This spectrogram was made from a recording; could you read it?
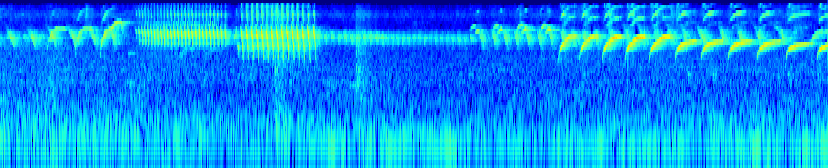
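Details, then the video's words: Singing male canary with a long rolling song, kept as a master bird to teach others: repeated arched notes, then a buzzy trill and a dense rattling roll, ending in a fast series of curved whistled notes. "Kenari gacor cocok buat pancingan atau masteran burung"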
